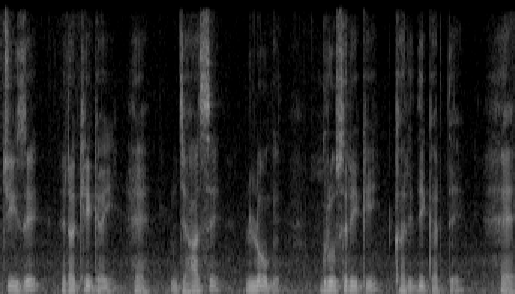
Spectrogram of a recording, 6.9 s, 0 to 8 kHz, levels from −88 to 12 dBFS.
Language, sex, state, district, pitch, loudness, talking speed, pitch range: Hindi, male, Uttar Pradesh, Hamirpur, 110 Hz, -33 LUFS, 105 wpm, 100-120 Hz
